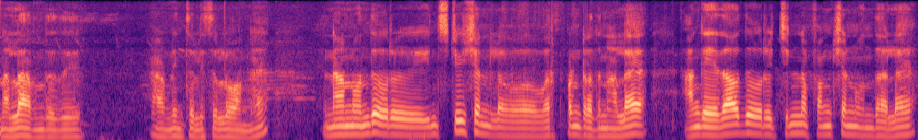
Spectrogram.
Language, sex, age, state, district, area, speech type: Tamil, male, 60+, Tamil Nadu, Thanjavur, rural, spontaneous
